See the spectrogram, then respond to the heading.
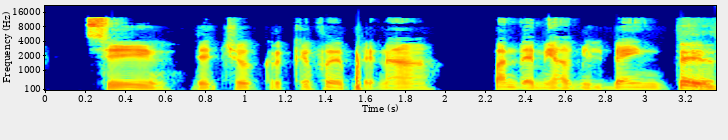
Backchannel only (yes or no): no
